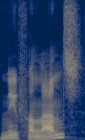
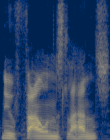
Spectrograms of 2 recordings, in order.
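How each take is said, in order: First: The stress does not fall on 'found'. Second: The stress falls on the syllable 'found'. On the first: The speaker calls it right. "but Newfoundland, I think that's more or less right" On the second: The speaker calls it wrong. "It's not Newfoundland. The emphasis isn't on found"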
